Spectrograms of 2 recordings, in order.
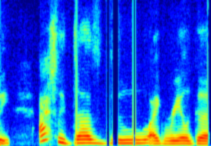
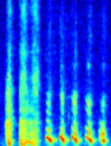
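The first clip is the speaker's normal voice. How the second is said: short high laugh; 13 semitones higher than usual. Real, not acted. Laughing with chat.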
